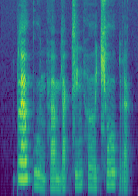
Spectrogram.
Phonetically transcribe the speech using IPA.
pla˥˩wkwu˨˩n ha˧mja˦˥k̚ si˦˥nhɤː˧t͡ɕʰoː˥˩pra˨˩k̚

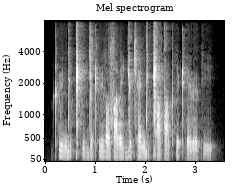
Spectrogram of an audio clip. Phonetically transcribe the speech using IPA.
ʈʰy˦˨ndy˦ ǁʰi˨ɟɛ˨ʈʰy˦ ly˦sˤɛ˦li˦ ɟø˦cʰɛ˦ndi˦ ǁø˨tˤe˨pʰi˦ ʈʰe˨ɭø˨ki˨

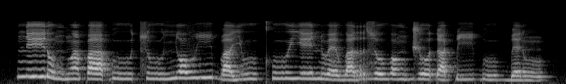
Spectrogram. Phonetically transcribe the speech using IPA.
neː˦ɾo˨ŋɡʷã˨paː˨ ɓuː˨t͡suː˨ɲɔ˦viː˦ ba˨juː˦ kʰuː˦jeː˦nβɛ˨ wa˨rzo˦ wɔ˦ŋ d͡ʒo˦˨ ɗa˨k͡piː˨˦ɓuː˨ ɡ͡bɛ˨ɾũ˨

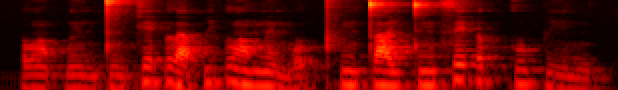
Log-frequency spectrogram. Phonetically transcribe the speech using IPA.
lɔ̃˨p̚lĩ˨˩mt̪ĩ˨˩ke˦ʔ la˨˩pi˦ʔ lɔ̃˧mẽ˨˩m o˦ʔpʰĩ˧ t̪a˧jt̪ĩ˧se˦ʔ ə˨p̚ku˦ pi˨˩n

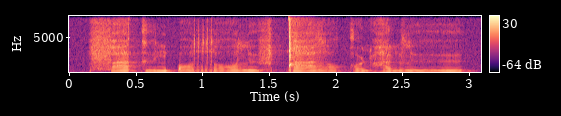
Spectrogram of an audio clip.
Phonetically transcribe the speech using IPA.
fakʉnʔɔ rɔlʉf ǃalɔkɔɳɦaɳ lʉ

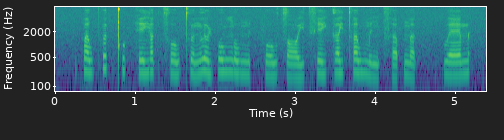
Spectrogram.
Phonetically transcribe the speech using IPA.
pɐ˨wpʰɵ˥t̚ kʷʰɐ˨k̚he˨˧j ɐ˧k̚t͡sʰo˨˥w t̪ʰɵ˨˥nlɵ˨˧ɥpo˥wŋo˧w n̪ɪ˨k̚ fo˨˧w t͡sɔː˨˧jt͡sʰe˥j kɐ˥jt̪ʰɐ˥w mɪ˨ŋt͡sʰɐ˨˥p̚n̪ɐ˨˥k̚ | kʷɛː˨˧m

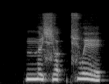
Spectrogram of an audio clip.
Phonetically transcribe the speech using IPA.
n̪ə˥˧ɕɔ˦t̚ t͡ɕwe˥˧

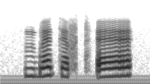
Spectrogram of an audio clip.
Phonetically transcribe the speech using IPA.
mbækæf t͡sʼæ

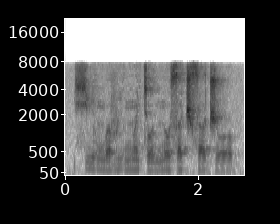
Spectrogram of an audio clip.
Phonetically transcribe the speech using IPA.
çi˦˨lŋʷʌ˨vi˦˨ ŋʷẽ˦co˨l no˦sʌ˦t͡ʃ sʌ˨t͡ʃo˨

